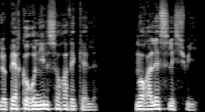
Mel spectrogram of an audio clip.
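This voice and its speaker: Brief: man reading stage directions, quiet and plain, dry close recording. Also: fairly low pitch, steady tone, normal speed, no echo. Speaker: play reader.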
